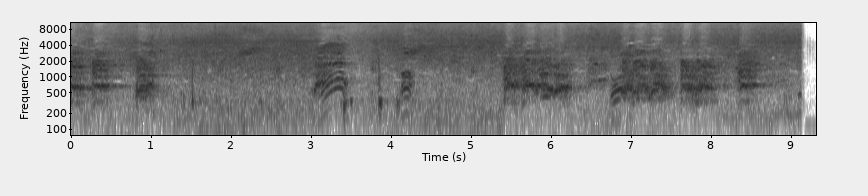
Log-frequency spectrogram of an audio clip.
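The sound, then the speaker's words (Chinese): Several police dogs bark repeatedly in sharp, loud bursts over a constant hissing background during 5 a.m. training at the Nanjing Public Security Bureau criminal investigation police dog brigade's training ground in hot weather, with a brief spoken call from a person among the barks. “带着自己的警犬们开始了当天的训练”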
